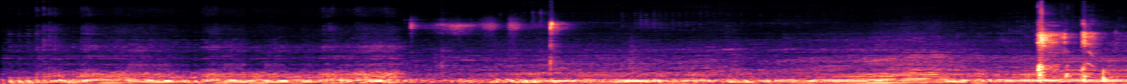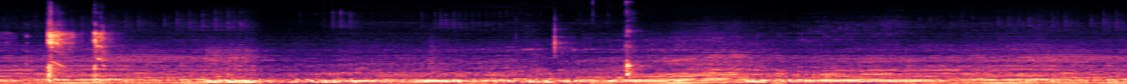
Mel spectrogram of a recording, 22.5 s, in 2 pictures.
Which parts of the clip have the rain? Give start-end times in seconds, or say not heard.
not heard.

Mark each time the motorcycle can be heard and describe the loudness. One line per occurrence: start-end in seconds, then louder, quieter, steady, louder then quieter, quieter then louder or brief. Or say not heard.
0.0-22.5 steady.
